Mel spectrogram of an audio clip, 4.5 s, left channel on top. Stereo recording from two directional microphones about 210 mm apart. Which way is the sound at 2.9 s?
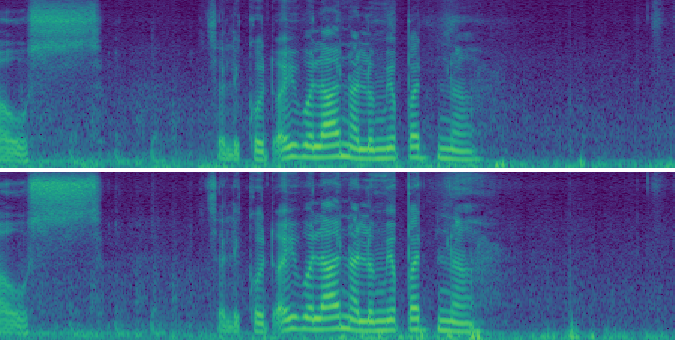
10° right (ahead or behind).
